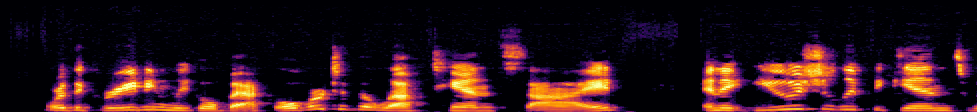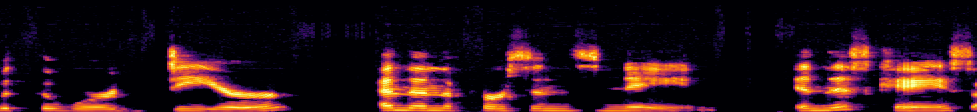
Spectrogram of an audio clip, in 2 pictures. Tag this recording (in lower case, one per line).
speech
